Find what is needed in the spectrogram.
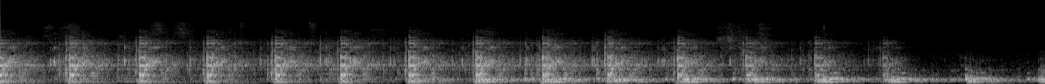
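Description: A person's heartbeat, picked up as an electrocardiogram signal by a differential amplifier and turned into sound: an even pulse about every 0.7 s, roughly 85 beats a minute, each beat a short hit that dies away. Near the end the beats sound lower and duller.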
